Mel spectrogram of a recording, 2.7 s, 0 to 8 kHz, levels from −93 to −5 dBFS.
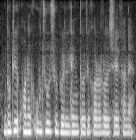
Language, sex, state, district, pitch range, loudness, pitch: Bengali, male, West Bengal, Cooch Behar, 155-185 Hz, -14 LUFS, 165 Hz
